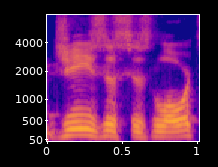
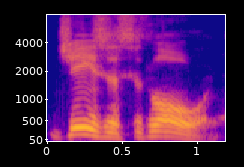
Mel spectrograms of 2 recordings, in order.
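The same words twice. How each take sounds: First: Said in the usual way. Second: Drawn out, said together with the congregation; slow unison declaration. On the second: Shown as a demonstration. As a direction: lead the room in a slow creed. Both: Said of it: "Say that with me".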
